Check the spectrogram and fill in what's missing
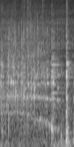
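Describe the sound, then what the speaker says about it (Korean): Pork belly for dongpo pork frying on its sides in a pan, a dense, close crackling sizzle with a sharper pop near the end, no voices. "자, 옆면 튀겨줍니다, 옆면."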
